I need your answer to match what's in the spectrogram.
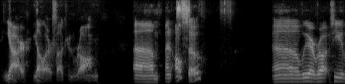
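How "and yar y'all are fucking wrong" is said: low growled pirate voice; lightly done pirate accent. Pretend. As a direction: talk like a pirate. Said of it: "it's in a pirate accent".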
